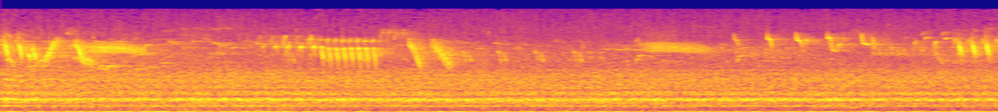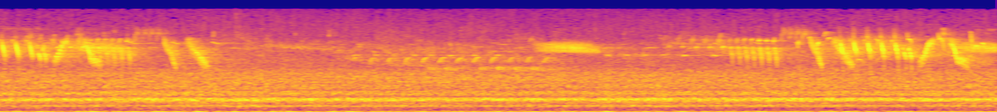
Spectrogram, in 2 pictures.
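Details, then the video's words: Continuous honey bee hum forms a low, even drone for the whole stretch, while several birds sing bright chirps and fast trills in repeated bursts above it. "Best Honey Bee Sound!"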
